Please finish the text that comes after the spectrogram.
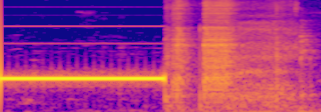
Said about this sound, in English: You should beep out those F words too. Uh, I no. like it when you use the beeping. Why? It's funny. Yeah, the only way you can make a beep is if you say the name.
